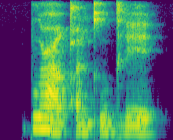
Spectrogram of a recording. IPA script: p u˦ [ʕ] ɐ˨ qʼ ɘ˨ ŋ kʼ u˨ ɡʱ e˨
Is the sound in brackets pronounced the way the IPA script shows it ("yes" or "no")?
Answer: yes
